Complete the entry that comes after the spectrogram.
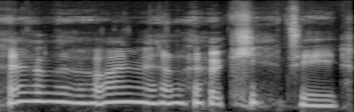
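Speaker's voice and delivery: high, cute cartoon kitty voice; squeaky little kitty greeting; Hello Kitty voice.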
